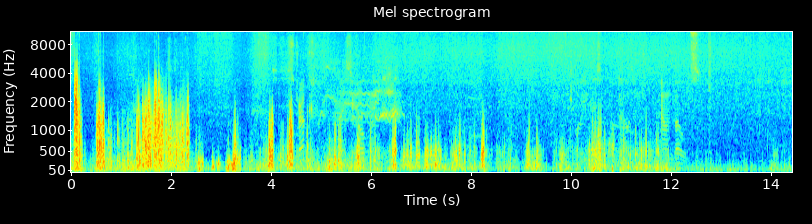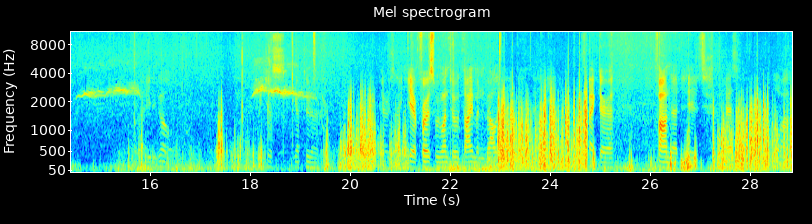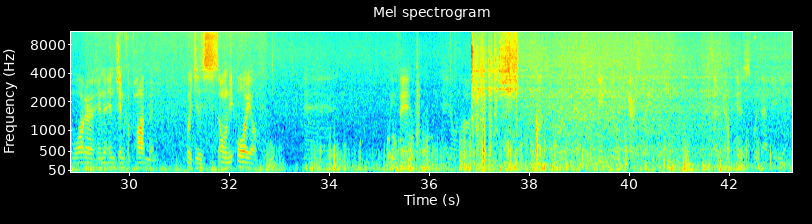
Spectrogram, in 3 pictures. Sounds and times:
Speech: 4.2 - 6.4, 10.0 - 12.6, 15.8 - 16.5, 18.3 - 19.6, 20.6 - 25.3, 26.1 - 27.8, 28.4 - 30.6, 31.2 - 32.6, 33.5 - 34.2, 35.2 - 36.9, 38.1 - 40.8, 41.6 - 43.2.

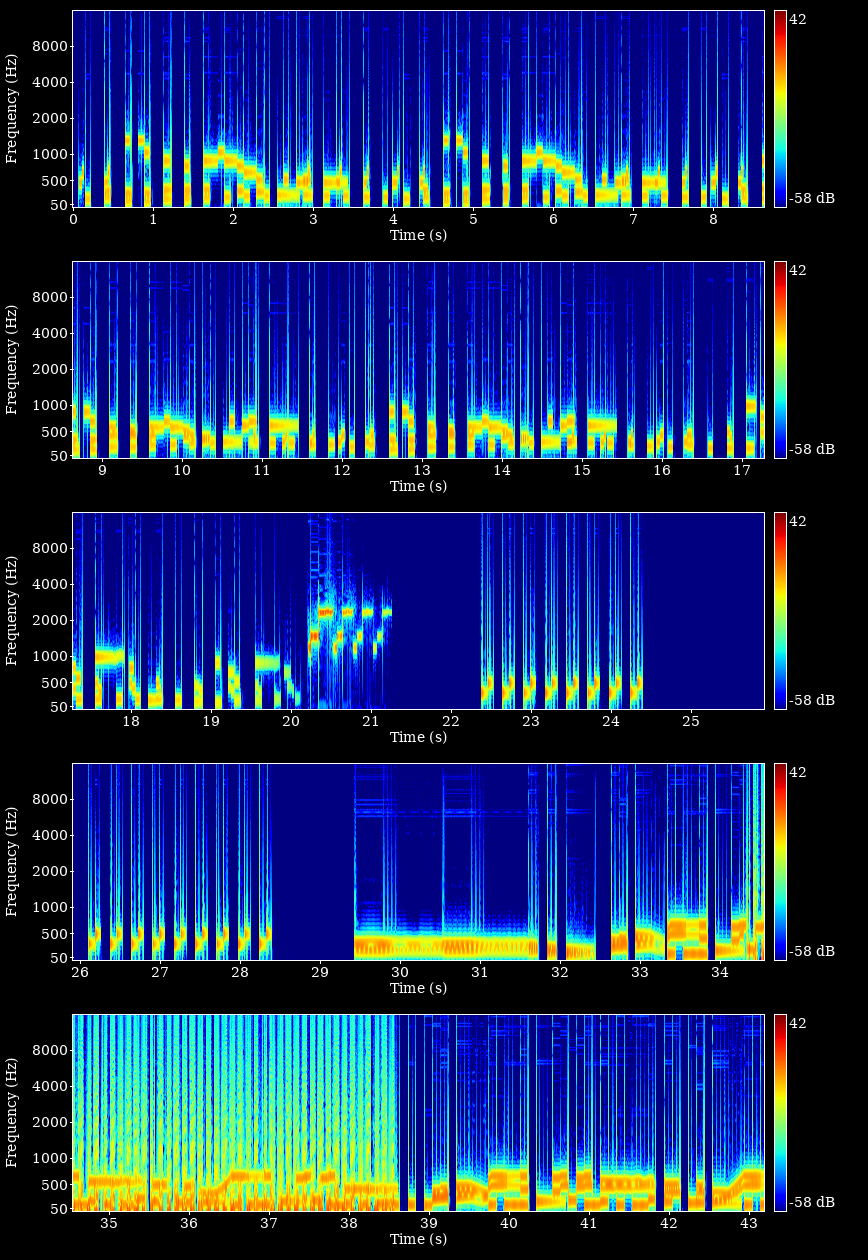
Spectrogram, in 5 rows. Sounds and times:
Music: 0.0 - 20.2, 22.4 - 24.4, 26.1 - 28.4, 29.4 - 43.1.

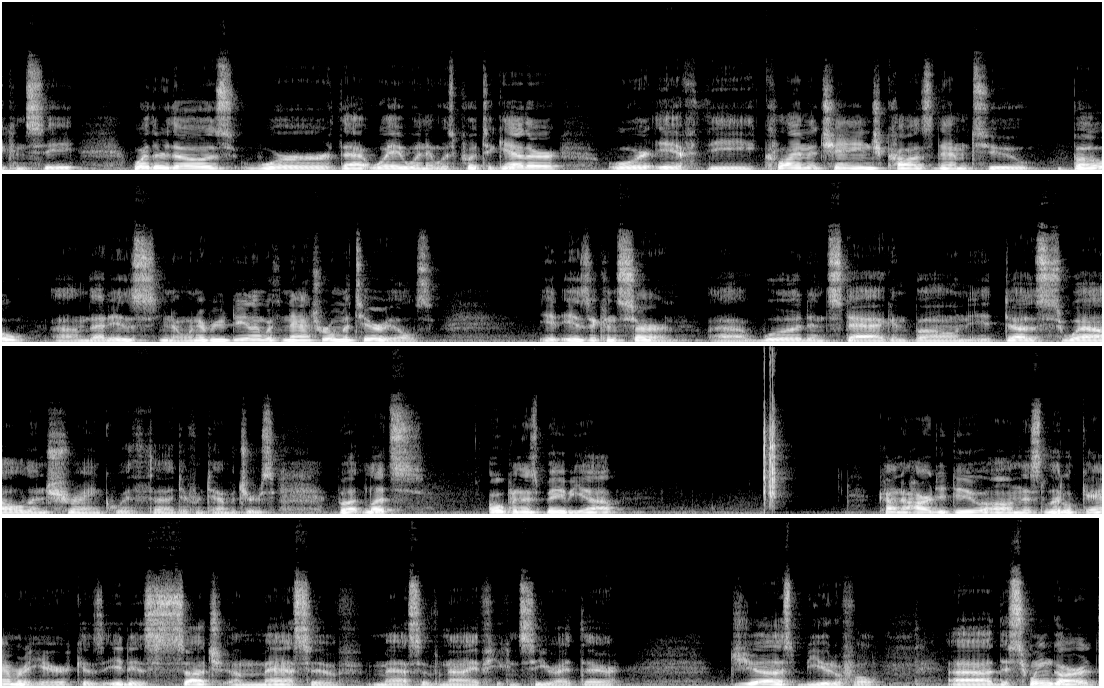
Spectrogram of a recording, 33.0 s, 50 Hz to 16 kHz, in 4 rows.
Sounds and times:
Speech: 0.0 - 11.6, 12.3 - 21.2, 23.1 - 29.4, 30.2 - 32.9
Inside, small room: 0.0 - 32.9.

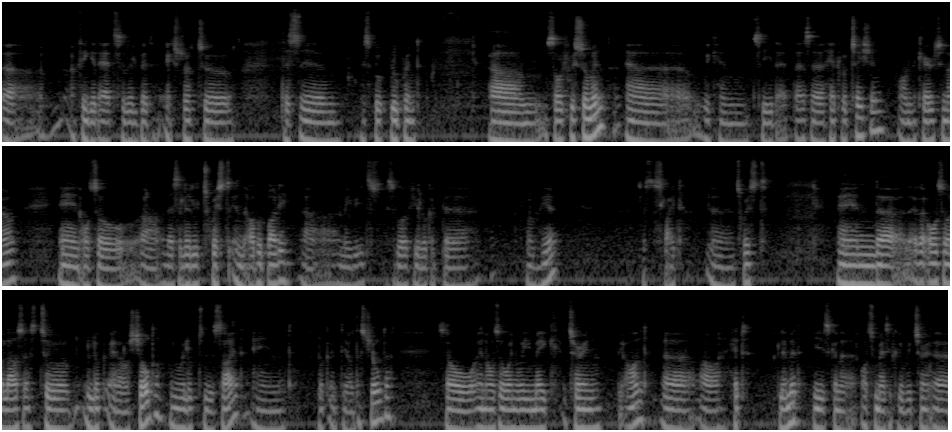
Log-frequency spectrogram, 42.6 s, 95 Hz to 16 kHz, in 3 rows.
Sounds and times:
Speech: 0.0 - 3.6, 4.2 - 6.4, 7.3 - 22.6, 23.8 - 25.8, 26.7 - 34.4, 35.0 - 42.6.

